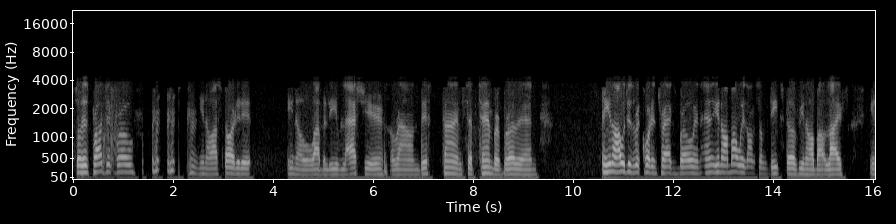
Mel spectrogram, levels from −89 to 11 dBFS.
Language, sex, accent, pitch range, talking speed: English, male, American, 125-155 Hz, 170 wpm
